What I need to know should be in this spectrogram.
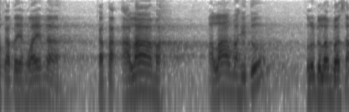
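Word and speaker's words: علّامة: Nah, kalau bacanya di tasdid alamah, nah, artinya beda. Alamah pakai tasdid itu artinya adalah orang yang ilmunya luas.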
